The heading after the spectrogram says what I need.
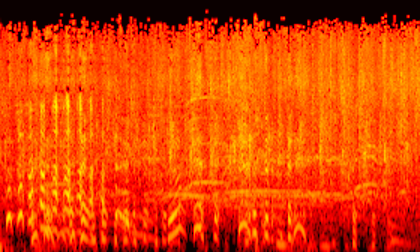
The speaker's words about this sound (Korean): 우리 어준 씨한테 박수 좀 치, 쳐주시고요.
